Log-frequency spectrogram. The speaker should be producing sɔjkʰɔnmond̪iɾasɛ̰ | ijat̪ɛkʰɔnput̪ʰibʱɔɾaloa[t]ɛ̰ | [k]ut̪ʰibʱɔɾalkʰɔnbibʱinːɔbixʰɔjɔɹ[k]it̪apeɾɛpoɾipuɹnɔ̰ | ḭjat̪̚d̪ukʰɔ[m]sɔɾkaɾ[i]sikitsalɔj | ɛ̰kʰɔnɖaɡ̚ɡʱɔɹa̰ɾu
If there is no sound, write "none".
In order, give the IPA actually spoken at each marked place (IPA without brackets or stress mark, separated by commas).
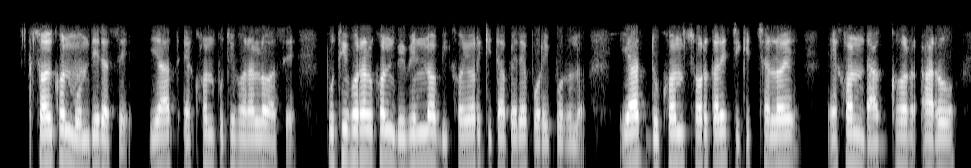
s, p, k, n, i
